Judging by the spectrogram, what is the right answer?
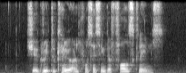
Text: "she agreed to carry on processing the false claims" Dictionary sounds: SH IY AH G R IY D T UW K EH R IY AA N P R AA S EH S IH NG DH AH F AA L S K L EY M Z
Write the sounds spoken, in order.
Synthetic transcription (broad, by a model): SH IY AH G R IY D T UW K EH R IY AA N P R AA S EH S IH NG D AH F AA L S K L EY M S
